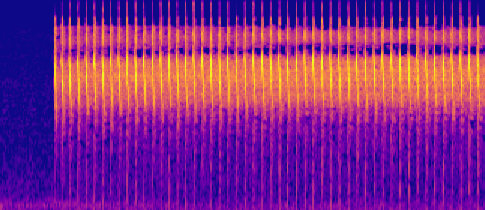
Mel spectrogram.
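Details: Bar-winged prinia (ciblek kristal) song for training: after a brief silence a bright, fast, evenly spaced trill of high clicking notes starts suddenly and keeps going steadily to the end.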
